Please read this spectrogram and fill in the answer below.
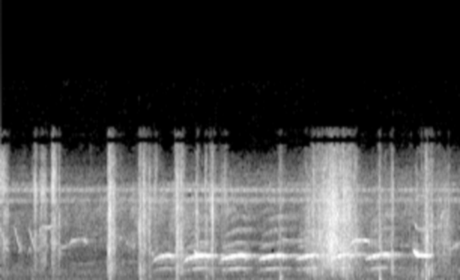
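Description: Rainforest floor sounds: scattered light clicks and rustles of leaf litter as a six-plumed bird of paradise clears its display ground. A bird calls in a run of short arching notes, two or three a second, from about two seconds in to about five, over a steady high insect hum, with a brief rustle about four seconds in.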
